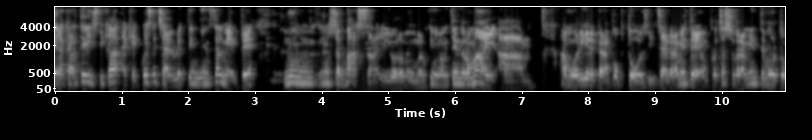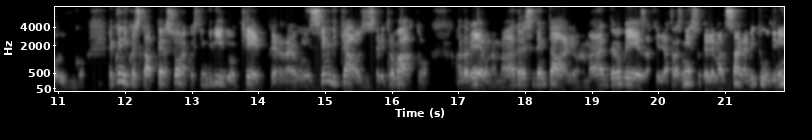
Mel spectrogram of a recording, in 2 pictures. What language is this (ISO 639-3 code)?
ita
